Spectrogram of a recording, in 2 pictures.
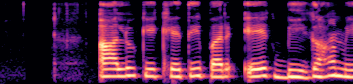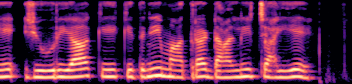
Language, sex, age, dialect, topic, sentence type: Hindi, female, 25-30, Garhwali, agriculture, question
